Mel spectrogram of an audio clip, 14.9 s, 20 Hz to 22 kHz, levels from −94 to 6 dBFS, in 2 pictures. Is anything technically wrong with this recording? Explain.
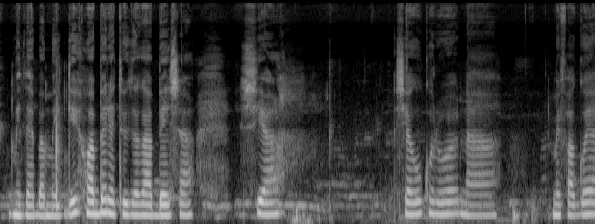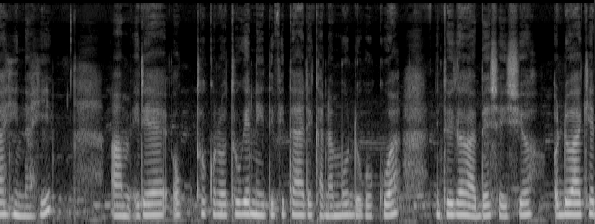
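No, nothing technically wrong can be heard in this speech recording; the signal stays intact and steady throughout.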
